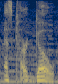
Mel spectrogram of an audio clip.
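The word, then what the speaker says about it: escargot: And Doug, just before we start, it's escargo. Scargo.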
